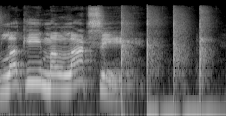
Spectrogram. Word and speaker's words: Lucky Malatsi: phone ring Master for Cardon International circus it's lucky motti did I say it right did I say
